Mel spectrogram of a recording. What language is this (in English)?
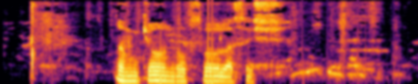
Kati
